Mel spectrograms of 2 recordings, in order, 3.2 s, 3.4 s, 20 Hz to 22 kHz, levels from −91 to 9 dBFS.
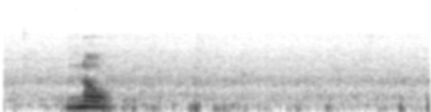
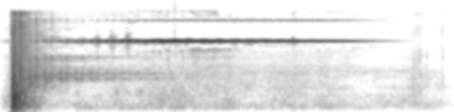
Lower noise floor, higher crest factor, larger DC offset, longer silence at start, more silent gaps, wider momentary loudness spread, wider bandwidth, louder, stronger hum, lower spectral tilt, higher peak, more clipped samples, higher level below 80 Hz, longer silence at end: second, -52 dBFS vs -63 dBFS; first, 22 dB vs 14 dB; neither; first, 0.5 s vs 0.1 s; neither; first, 26 LU vs 20 LU; second, 3.8 kHz vs 16 kHz; second, -18 LUFS vs -9 LUFS; neither; first, -10.5 dB/octave vs 1 dB/octave; about the same, -2 dBFS vs 0 dBFS; neither; about the same, -58 dBFS vs -62 dBFS; second, 0.2 s vs 0.7 s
